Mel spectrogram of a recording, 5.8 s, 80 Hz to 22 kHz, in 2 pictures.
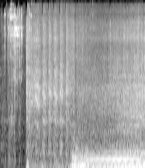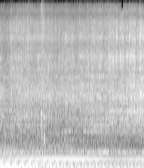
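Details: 1997 Lexus SC300 2JZ petrol six with a visibly loose belt: cranks, starts and idles with a faint, fairly regular tick; owner unsure if lifters, timing belt or tensioner; check engine light from a bad O2 sensor.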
